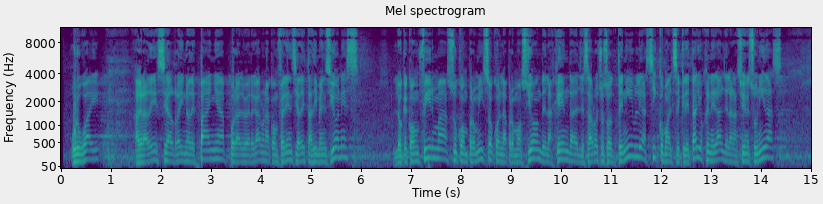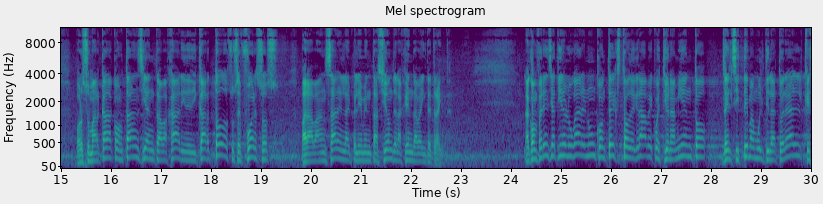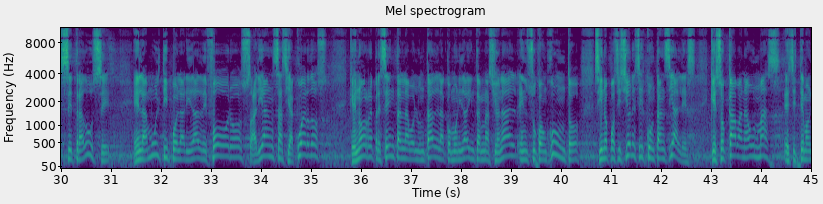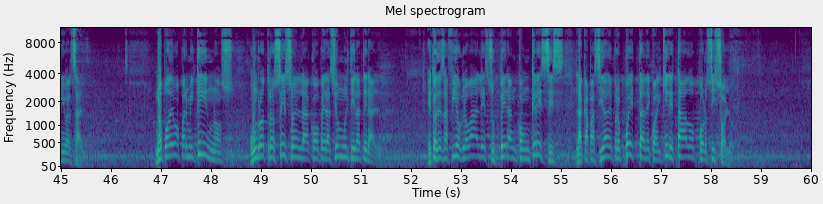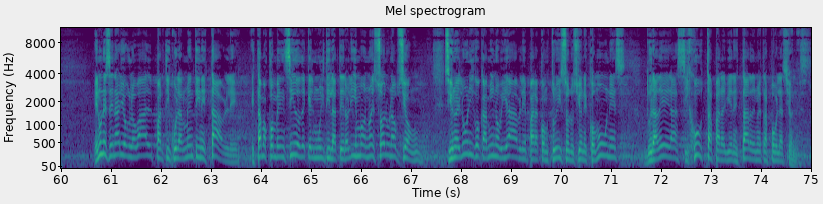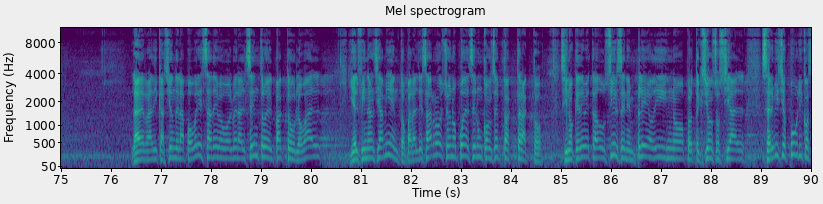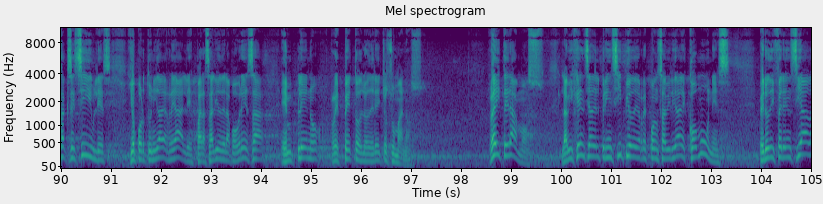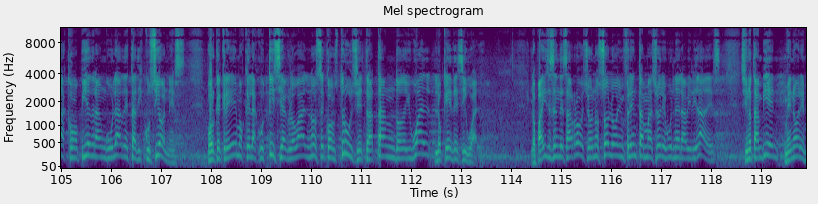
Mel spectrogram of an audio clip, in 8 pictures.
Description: Declaraciones del presidente Yamandú Orsi durante una misión oficial en España
El presidente de la República, Yamandú Orsi, intervino en el debate general de la 4.ª Conferencia Internacional sobre Financiación para el Desarrollo,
